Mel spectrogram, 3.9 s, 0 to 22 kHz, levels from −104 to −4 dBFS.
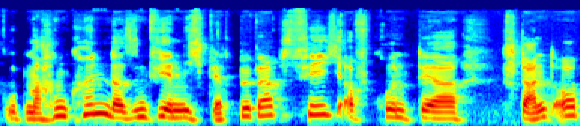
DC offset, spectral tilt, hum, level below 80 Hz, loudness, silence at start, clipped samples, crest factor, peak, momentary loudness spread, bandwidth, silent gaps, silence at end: under 0.1%; -5.5 dB/octave; none; -72 dBFS; -19 LUFS; 0.05 s; under 0.1%; 14 dB; -4 dBFS; 6 LU; 17 kHz; none; 0 s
